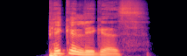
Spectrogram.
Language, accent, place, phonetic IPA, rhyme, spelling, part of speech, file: German, Germany, Berlin, [ˈpɪkəlɪɡəs], -ɪkəlɪɡəs, pickeliges, adjective, De-pickeliges.ogg
- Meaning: strong/mixed nominative/accusative neuter singular of pickelig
